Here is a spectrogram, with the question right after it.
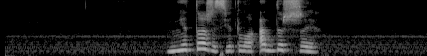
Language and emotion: Russian, positive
